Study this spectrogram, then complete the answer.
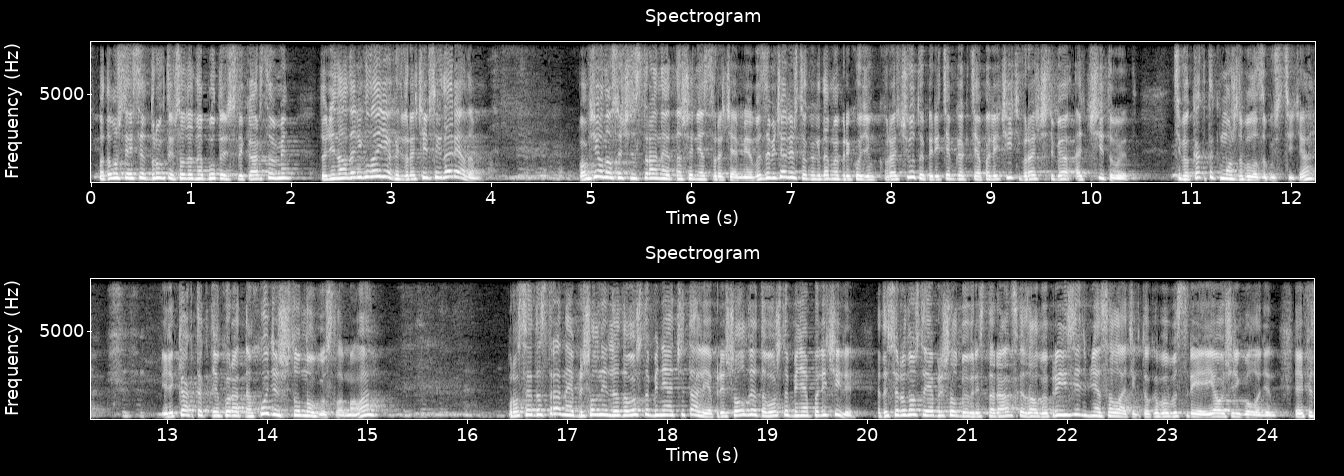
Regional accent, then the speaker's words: Odesa, Odesa Oblast, Ukraine; Например, в Одессе, откуда я родом, лечить зубы в 3 раза дешевле.

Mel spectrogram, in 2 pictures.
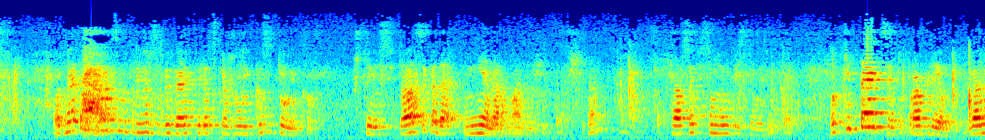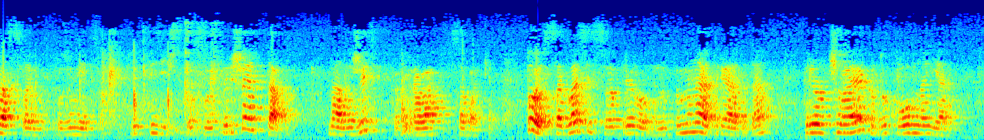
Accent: Moscow, Russia; Я из Москвы.

